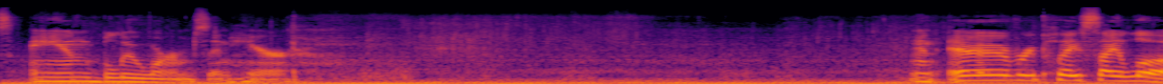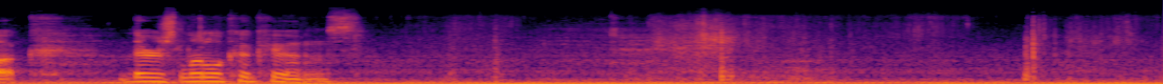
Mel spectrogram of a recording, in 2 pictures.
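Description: Hands dig and rustle through damp, crumbly compost.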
